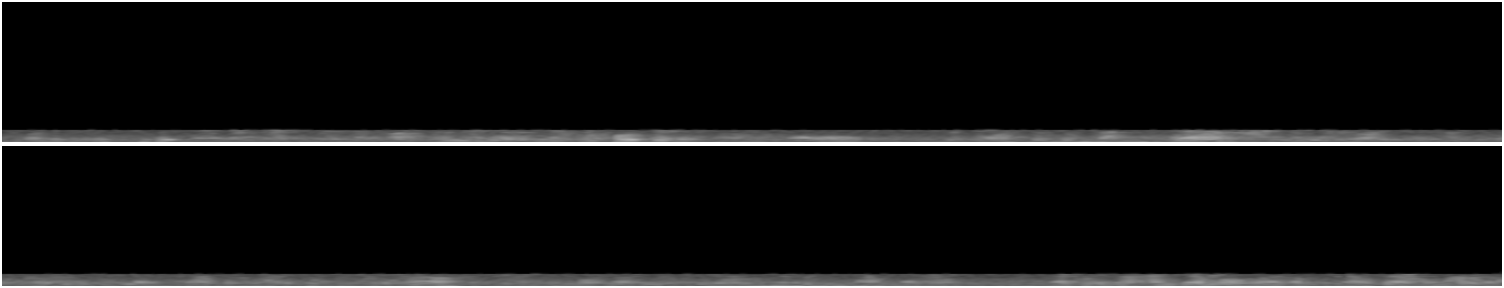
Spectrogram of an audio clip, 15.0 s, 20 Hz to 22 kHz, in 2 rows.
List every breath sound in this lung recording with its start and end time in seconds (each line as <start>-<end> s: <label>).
4.89-6.39 s: inhalation
10.88-12.38 s: inhalation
